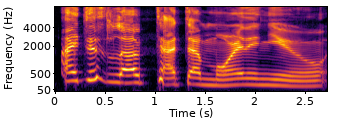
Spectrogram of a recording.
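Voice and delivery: dad mimicking his four-year-old's hurtful line; imitating daughter. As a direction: say it like a blunt pouty toddler. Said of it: "this is what was so mean".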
